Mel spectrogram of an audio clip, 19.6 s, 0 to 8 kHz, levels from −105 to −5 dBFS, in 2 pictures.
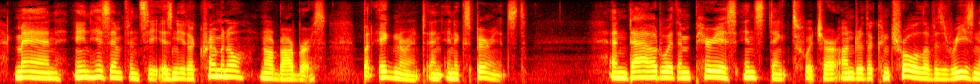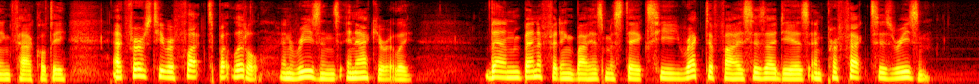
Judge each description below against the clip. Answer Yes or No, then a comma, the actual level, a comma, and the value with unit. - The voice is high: No, medium, 145 Hz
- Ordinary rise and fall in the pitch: Yes, average, 3.8 semitones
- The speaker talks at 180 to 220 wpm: No, average, 145 wpm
